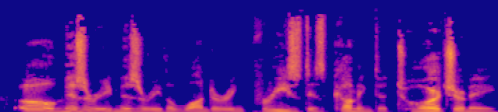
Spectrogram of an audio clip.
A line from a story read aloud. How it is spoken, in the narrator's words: undone by such ceaseless vexation, Tokubei fell ill, and kept muttering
